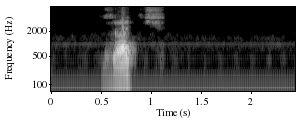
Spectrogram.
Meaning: 1. hare (esp. Lepus europaeus) 2. stowaway; person who rides (a bus, a train, etc.) without paying the fare
- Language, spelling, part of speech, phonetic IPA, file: Latvian, zaķis, noun, [zacis], Lv-zaķis.ogg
